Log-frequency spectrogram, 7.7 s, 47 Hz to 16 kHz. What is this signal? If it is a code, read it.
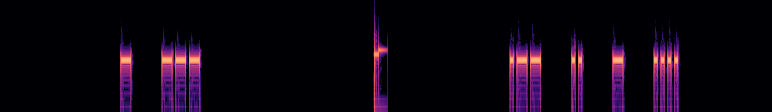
Morse code, heard as a keyed tone, about 36 wpm, spaced as for 20 wpm, 700 Hz. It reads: TO WITH
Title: 3x Character Spacing - Top 100 Words - 35wpm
